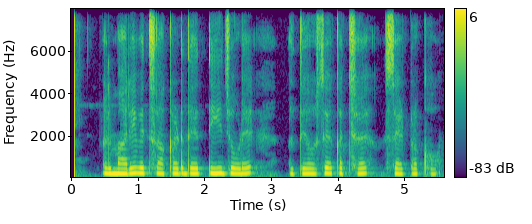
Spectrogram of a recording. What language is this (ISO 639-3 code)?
pan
